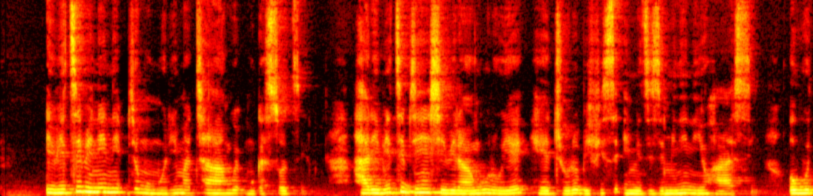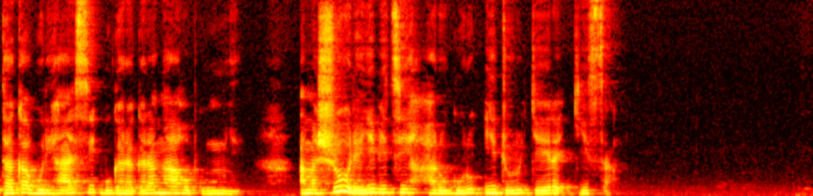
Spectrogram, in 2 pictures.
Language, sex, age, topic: Rundi, female, 18-24, agriculture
